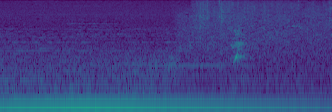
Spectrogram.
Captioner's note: monkey squawks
